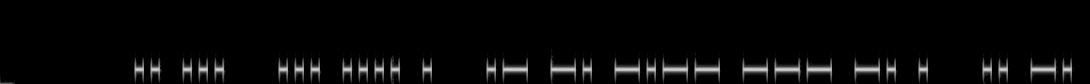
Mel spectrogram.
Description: Morse code, heard as a keyed tone, about 15 wpm, 700 Hz. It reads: IS SHE ANYONE IN
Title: Sentences from Top 1000 Words - Review Part 4 - 15wpm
